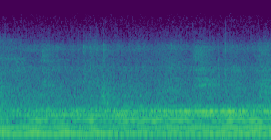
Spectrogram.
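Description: A steady drone of several low tones held together as one chord, with a higher tone joining about half a second in.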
